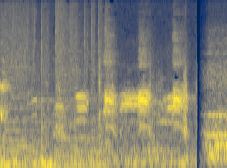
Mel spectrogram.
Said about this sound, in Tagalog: Napakaingay ng mga ibon na to. Kwak ng kwak.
